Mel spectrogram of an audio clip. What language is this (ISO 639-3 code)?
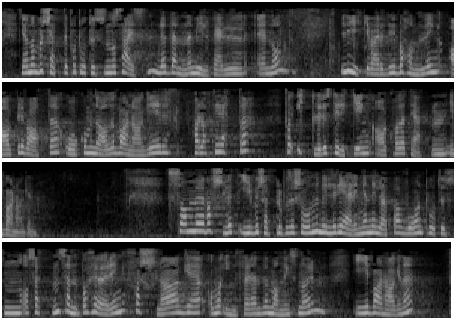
nob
